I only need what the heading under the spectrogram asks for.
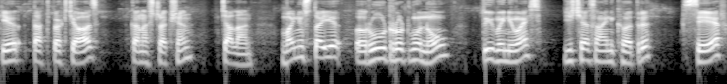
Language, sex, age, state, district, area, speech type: Kashmiri, male, 30-45, Jammu and Kashmir, Anantnag, rural, spontaneous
